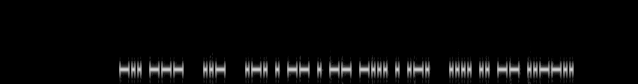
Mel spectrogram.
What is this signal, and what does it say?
Morse code, heard as a keyed tone, about 37 wpm, 700 Hz. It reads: DO U REMEMBER HIM?
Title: Sentences from Top 400 Words and Abbreviations 40wpm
